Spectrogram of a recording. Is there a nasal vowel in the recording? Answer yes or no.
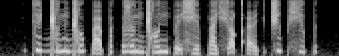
no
